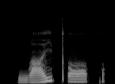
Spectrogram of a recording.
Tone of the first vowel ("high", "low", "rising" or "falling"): rising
